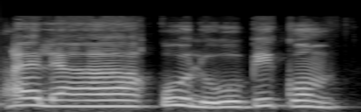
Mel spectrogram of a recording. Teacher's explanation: لام کو 2 حرکات کھینچنا ہے کھڑی زبر کی وجہ سے، اعلیٰ قلوبکم، قاف ہیوی ہوگا۔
